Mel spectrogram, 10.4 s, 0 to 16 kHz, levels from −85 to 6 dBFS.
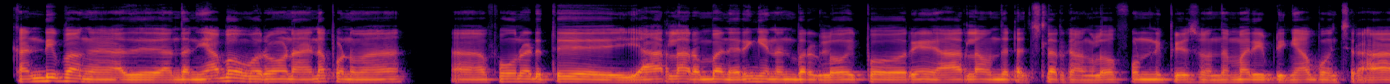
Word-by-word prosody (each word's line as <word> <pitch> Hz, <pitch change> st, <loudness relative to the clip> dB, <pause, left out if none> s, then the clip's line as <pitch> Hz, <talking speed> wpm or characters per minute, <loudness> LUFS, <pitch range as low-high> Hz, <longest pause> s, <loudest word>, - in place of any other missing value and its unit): கண்டிப்பாங்க. 135 Hz, -1 st, +1 dB, 0.2 s
அது 105 Hz, +1 st, +2 dB, 0.3 s
அந்த 100 Hz, +2 st, 0 dB
ஞாபகம் 130 Hz, +2 st, +1 dB
வரும். 115 Hz, +1 st, +1 dB
நான் 105 Hz, 0 st, 0 dB
என்ன 125 Hz, +3 st, 0 dB
பண்ணுவேன். 105 Hz, 0 st, 0 dB, 0.5 s
அ -, -, -2 dB, 0.2 s
ஃபோன் 120 Hz, +2 st, -1 dB
எடுத்து 110 Hz, +1 st, -1 dB, 0.6 s
யாரெல்லாம் 115 Hz, +1 st, 0 dB
ரொம்ப 110 Hz, +2 st, +1 dB
நெருங்கிய 115 Hz, +3 st, 0 dB
நண்பர்களோ, 105 Hz, -2 st, +1 dB
இப்போ 110 Hz, +1 st, -2 dB
வரையும் 105 Hz, +1 st, +1 dB
யாரெல்லாம் 110 Hz, +1 st, -1 dB
வந்து 105 Hz, 0 st, +1 dB
டச்ல 95 Hz, +3 st, -1 dB
இருக்காங்களோ 100 Hz, 0 st, -2 dB
ஃபோன் 105 Hz, 0 st, -1 dB
பண்ணி 105 Hz, 0 st, +2 dB
பேசுவேன். 100 Hz, -1 st, 0 dB
இந்த 100 Hz, 0 st, -2 dB
மாரி 105 Hz, 0 st, +2 dB
இப்டி 95 Hz, -, -1 dB
ஞாபகம் 105 Hz, 0 st, -1 dB
வந்துச்சுரா, 95 Hz, 0 st, -3 dB
110 Hz, 165 wpm, -23 LUFS, 105-115 Hz, 0.6 s, அது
